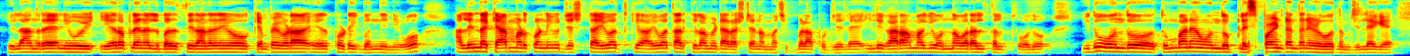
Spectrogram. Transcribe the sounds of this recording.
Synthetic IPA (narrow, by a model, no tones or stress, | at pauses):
ilːɐːnd̪ɐɾe̞niːʋueːɾoːplenɐlːibɐd̪ut̪ːiːɾɐːnd̪ɾeniːʋukempeɡoɽɐeːɾpoːʈiɡbɐnd̪iniːʋu | ɐlːind̪ɐkjaːbmaːɽko̞ɳɖniːʋud͡ʒɐʂʈɐjʋɐt̪ːkɐjʋɐt̪ːaːɾukiloːmiːʈɐɾɐʂʈenɐmːɐt͡ʃik̚bɐɭapuʈd͡ʒilːeilːiɡaːɾaːmaːɡiond̪ʋɐɾɐlːit̪ɐlpi̥sboːd̪u | id̪uond̪ut̪umbaːne̞ːond̪uplespaːjiɳʈɐnt̪ɐnɦeːɭboːd̪unɐmːɐd͡ʒilːeɡe̞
